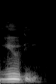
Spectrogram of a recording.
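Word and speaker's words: Jude: And if you notice, it's spelled Judi on the yellow stars. And they pronounced it Judy. Some pronounced it Yudi. I don't know if that was regional or what it was, but I've heard it both ways in those old films.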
